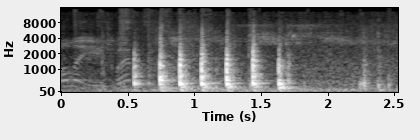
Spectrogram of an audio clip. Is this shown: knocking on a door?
yes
